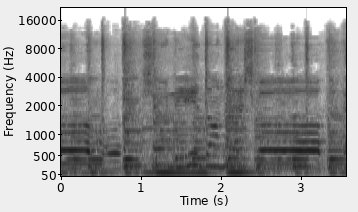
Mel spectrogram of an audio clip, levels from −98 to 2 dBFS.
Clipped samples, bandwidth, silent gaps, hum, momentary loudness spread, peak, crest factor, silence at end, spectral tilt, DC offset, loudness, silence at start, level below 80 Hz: under 0.1%; 17 kHz; none; none; 3 LU; 0 dBFS; 14 dB; 0 s; -4 dB/octave; 0.3%; -14 LUFS; 0 s; -52 dBFS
